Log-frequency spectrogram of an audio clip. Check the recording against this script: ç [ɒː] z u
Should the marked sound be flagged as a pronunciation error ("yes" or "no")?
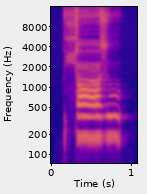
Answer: no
